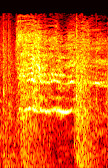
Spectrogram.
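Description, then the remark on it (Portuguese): A loud, shrill robotic squeal like a pig, holding a high wavering tone for about a second, framed by rough noisy bursts before and after. “Eh, é, pronto, é, é, melhor, sempre é melhor do que ter o som de um porco a chiar, não é?”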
